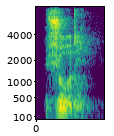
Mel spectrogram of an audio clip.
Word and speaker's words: júri: Júri. Olha, júri. Então já sei que a sílaba tônica é essa aqui, ó. Essa aqui. Então, essa palavra é paroxítona, tá?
